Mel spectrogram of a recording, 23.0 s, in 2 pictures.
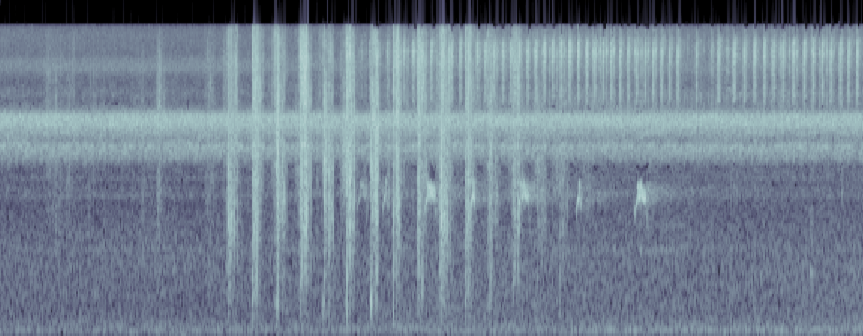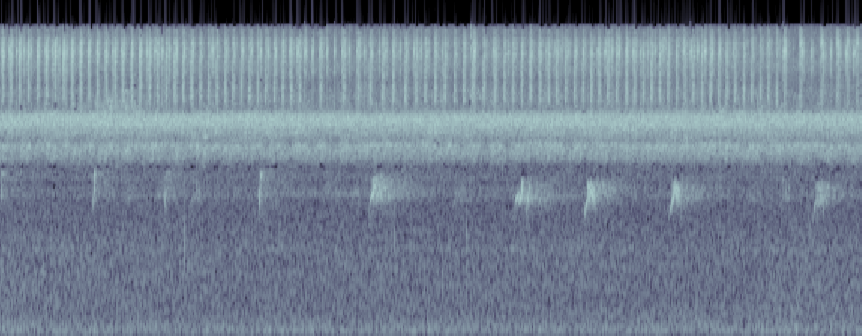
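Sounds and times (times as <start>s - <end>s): cricket chirps: 0.0s - 23.0s
crickets trilling: 0.0s - 23.0s
quick thuds: 2.1s - 7.8s.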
